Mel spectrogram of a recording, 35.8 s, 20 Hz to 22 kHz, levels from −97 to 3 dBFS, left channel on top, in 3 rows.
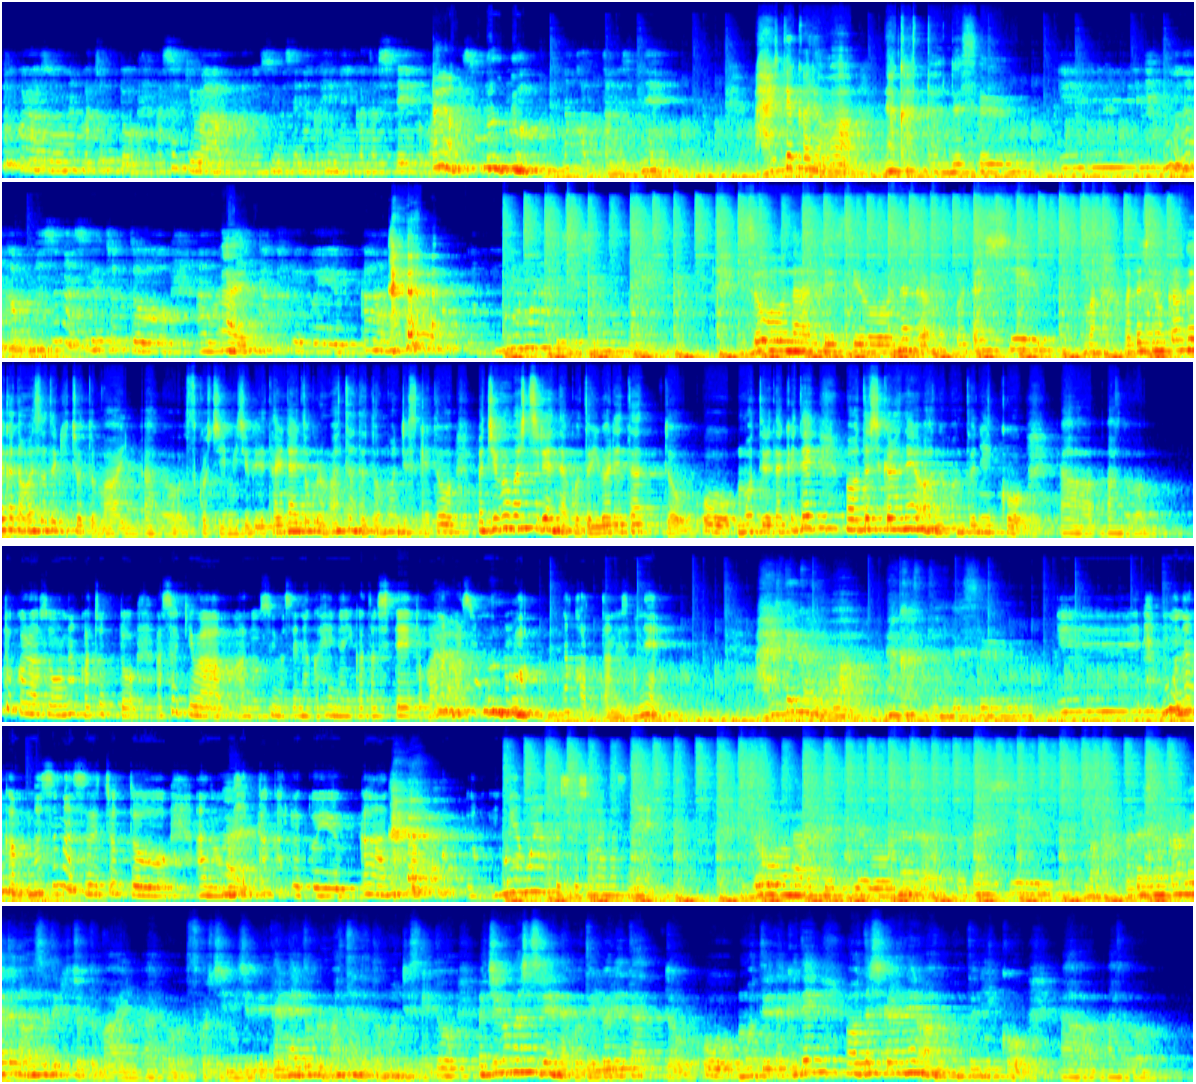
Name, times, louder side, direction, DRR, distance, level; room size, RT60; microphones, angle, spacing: voice 1, 0.0-5.2 5.6-6.6 10.5-18.5, right 4 dB, 80° right, 6 dB, 0.4 m, -26 dB
voice 2, 4.8-5.3 7.3-10.2 14.1-14.4 15.8-16.3 19.0-22.3 22.7-35.3, left 2 dB, 60° left, 5 dB, 0.4 m, -22 dB
sound 1, 5.4-12.4, equal, 35° right, 0.7 m, -30 dB
sound 2, 16.9-23.7, left 1 dB, 25° left, 0.8 m, -22 dB
3.4 x 2.9 x 2.7 m, 1.4 s
head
